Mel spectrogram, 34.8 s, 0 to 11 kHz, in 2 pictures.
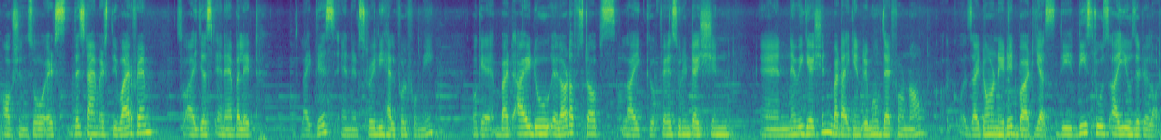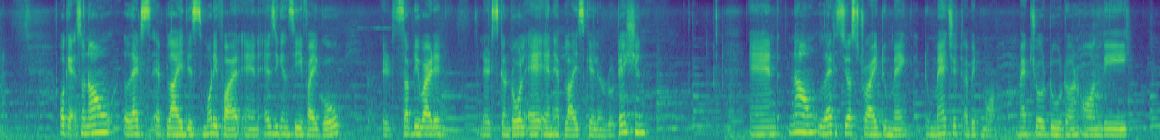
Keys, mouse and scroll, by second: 1.4 click, 2.1-6.3 typing, 2.3 click, 2.9 click, 3.4 click, 4.0 click, 4.9 click, 5.8 click, 6.4-6.9 drag, 6.9-7.9 middle drag, 7.9 q, 9.9 click, 10.2 q, 11.0 q, 11.9 right click, 12.9 click, 13.9 q, 15.6 q, 16.1 click, 16.4 q, 16.7 click, 17.4 1, 19.6 click, 21.5 Tab, 22.3-23.6 middle drag, 23.6 Tab, 24.3 ctrl+a, 25.5 click, 26.8 3, 28.2 Tab, 28.4 z, 28.9 scroll up 1, 29.9 z, 30.5 z, 31.1 click, 32.4 shift+click, 33.7 click.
